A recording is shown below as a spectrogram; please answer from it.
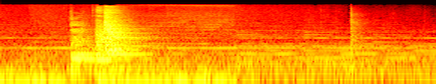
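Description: Background music with steady tones; about half a second in, a brief, loud crinkle of plastic cling film being pressed and smoothed by hand.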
